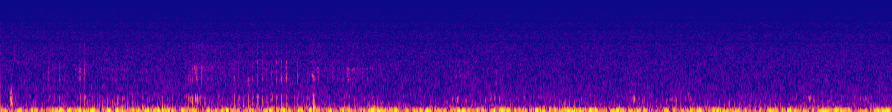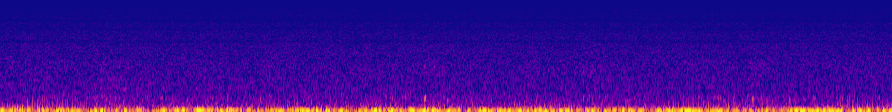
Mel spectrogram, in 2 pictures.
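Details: A domestic cat purring during renewed attempts at cuddling with a companion; a steady, low, vibrating drone dominates, with only a few faint rustles early on and otherwise quiet surroundings.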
